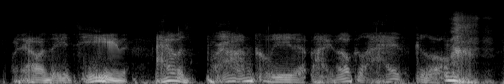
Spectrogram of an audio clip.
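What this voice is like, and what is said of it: Raspy old woman's voice. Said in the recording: “sounds like every bartender in Vegas ... sound like the raspy old broad that works at, you know, every bar ... the raspy old lady that smoked 18 packs”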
